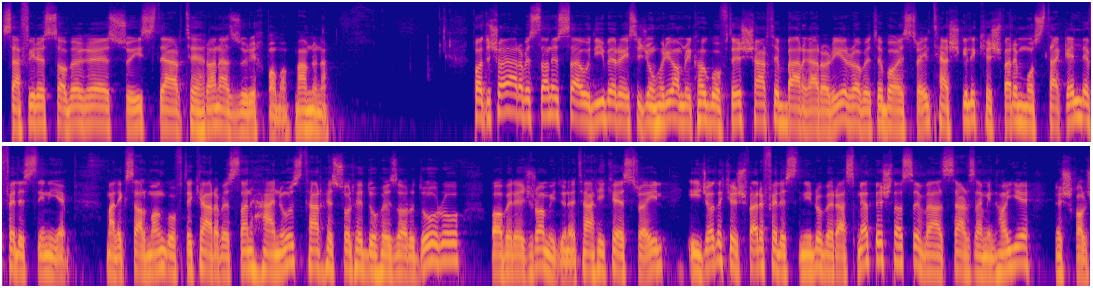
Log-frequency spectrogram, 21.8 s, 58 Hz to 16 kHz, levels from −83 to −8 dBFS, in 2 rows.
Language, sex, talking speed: Persian, male, 150 wpm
